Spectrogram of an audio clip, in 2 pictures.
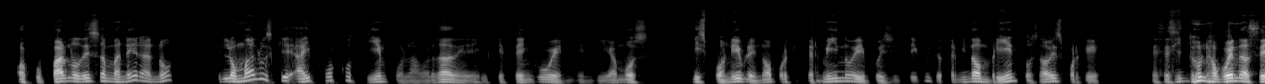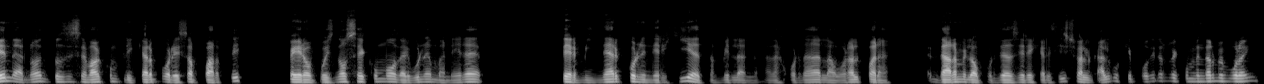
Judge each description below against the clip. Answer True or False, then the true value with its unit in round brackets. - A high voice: False (115 Hz)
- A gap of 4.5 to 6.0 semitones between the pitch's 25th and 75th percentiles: True (5.2 semitones)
